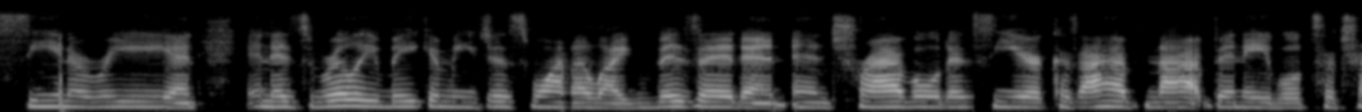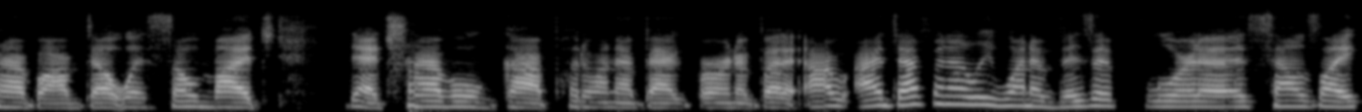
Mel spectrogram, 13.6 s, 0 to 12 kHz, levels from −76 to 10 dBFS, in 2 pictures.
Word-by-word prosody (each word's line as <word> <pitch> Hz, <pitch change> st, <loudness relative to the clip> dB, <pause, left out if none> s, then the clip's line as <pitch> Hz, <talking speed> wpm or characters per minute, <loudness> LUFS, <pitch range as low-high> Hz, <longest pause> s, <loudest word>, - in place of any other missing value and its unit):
scenery, 165 Hz, -2 st, -6 dB
and 145 Hz, 0 st, -1 dB, 0.2 s
and 170 Hz, -, -6 dB
it's 165 Hz, 0 st, -3 dB
really 180 Hz, +1 st, +1 dB
making 170 Hz, 0 st, -5 dB
me 160 Hz, -1 st, -10 dB
just 165 Hz, 0 st, -6 dB
want 160 Hz, -2 st, -1 dB
to, 150 Hz, 0 st, 0 dB
like, 135 Hz, -2 st, -1 dB
visit 165 Hz, +1 st, 0 dB
and 140 Hz, -2 st, +2 dB
and 150 Hz, -2 st, -6 dB
travel 160 Hz, +1 st, +3 dB
this 155 Hz, +1 st, -6 dB
year 155 Hz, -2 st, 0 dB
'cause 155 Hz, +1 st, -8 dB
I 155 Hz, -, +6 dB
have 165 Hz, -2 st, +2 dB
not 155 Hz, 0 st, +3 dB
been 155 Hz, -1 st, -5 dB
able 145 Hz, -2 st, -5 dB
to 155 Hz, 0 st, -9 dB
travel, 155 Hz, -3 st, +1 dB
I've 135 Hz, -1 st, +1 dB
dealt 145 Hz, +1 st, +3 dB
with 150 Hz, -1 st, -3 dB
so 170 Hz, +3 st, -2 dB
much 155 Hz, -2 st, +4 dB, 0.4 s
that -, -, +3 dB
travel 165 Hz, -2 st, +1 dB
got 145 Hz, -3 st, +3 dB
put 170 Hz, -3 st, -9 dB
on 150 Hz, -1 st, -4 dB
a 140 Hz, -, -1 dB
back 140 Hz, 0 st, +1 dB
burner, 145 Hz, -1 st, -1 dB
but 150 Hz, -1 st, +1 dB
I 195 Hz, +4 st, +2 dB
I 185 Hz, -, +4 dB
definitely 235 Hz, +1 st, +2 dB
wanna 195 Hz, -4 st, -1 dB
visit 180 Hz, +4 st, -1 dB
Florida, 170 Hz, -1 st, +3 dB
it 165 Hz, -, -5 dB
sounds 180 Hz, +1 st, -2 dB
like 165 Hz, -1 st, +4 dB
160 Hz, 210 wpm, -23 LUFS, 150-170 Hz, 0.4 s, I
